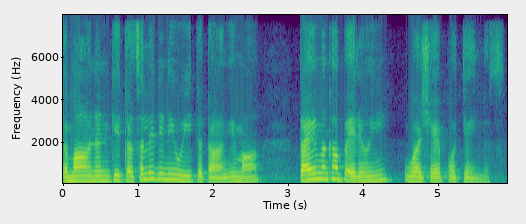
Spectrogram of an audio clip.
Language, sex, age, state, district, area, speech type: Sindhi, female, 60+, Maharashtra, Thane, urban, spontaneous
